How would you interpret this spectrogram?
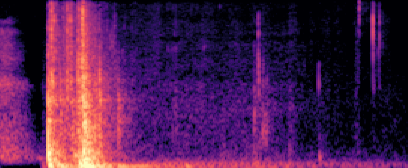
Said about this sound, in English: And shut the door behind you.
